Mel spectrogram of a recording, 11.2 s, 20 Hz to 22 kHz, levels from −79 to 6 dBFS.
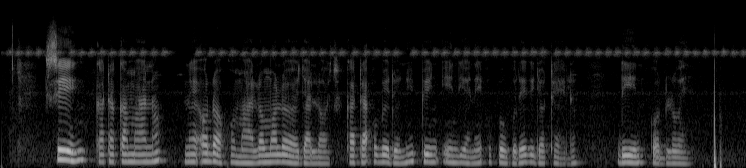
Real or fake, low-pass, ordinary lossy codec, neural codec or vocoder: real; none; none; none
